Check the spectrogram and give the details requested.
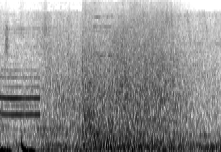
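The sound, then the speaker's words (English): A loud, rumbling explosion bursts out with a heavy low-end boom as a helicopter's tail is hit, apparently by some type of RPG, followed by a sustained roaring wash of noise and tonal whine, with no voices present. “The tail of the helicopter has just been hit! We're going down! They have some type of RPG down there!”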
